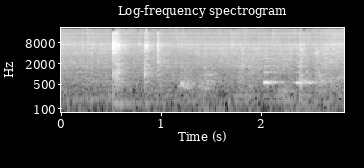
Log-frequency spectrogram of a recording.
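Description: Mutton fries with gongura leaves in a pan, a constant close sizzle punctuated by several sharp spatula scrapes and clinks against the metal.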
